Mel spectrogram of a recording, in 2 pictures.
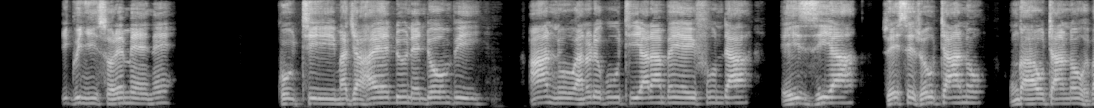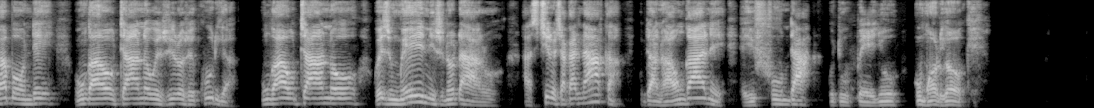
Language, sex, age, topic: Ndau, female, 25-35, health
